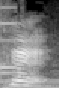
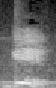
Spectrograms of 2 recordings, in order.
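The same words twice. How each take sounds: First: The G is a rasping sound in the throat. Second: The G is a hard stop, like Indonesian g. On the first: The speaker calls it right. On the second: The speaker calls it wrong. "dibacanya bukan huruf G"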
